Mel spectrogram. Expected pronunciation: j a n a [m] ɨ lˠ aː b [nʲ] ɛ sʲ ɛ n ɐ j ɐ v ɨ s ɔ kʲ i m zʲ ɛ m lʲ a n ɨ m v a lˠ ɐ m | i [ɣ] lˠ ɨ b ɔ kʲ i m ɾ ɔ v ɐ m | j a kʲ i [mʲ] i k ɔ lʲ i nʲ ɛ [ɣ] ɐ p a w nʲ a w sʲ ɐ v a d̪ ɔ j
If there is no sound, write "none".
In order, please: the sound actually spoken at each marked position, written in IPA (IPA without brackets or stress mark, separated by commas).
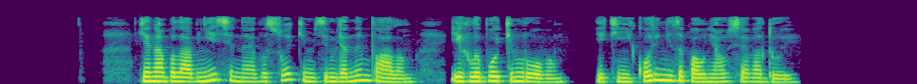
b, nʲ, ɣ, nʲ, z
